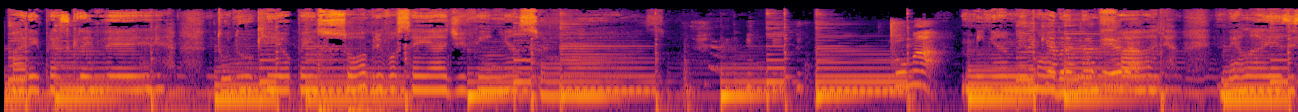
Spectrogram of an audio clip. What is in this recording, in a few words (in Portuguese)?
dia das mães distante, voz feminina; dia das maes para mae distante voz feminina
